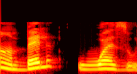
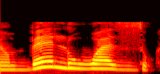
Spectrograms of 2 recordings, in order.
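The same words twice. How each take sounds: First: The words are said separately, without linking. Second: The words are linked together into one flow. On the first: The speaker calls it wrong. "Je dis pas" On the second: The speaker calls it right. "J'accroche ces deux mots ensemble"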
